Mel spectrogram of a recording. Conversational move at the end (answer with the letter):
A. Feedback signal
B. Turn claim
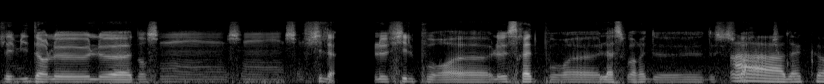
B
